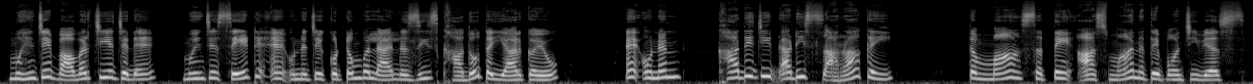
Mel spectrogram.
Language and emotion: Sindhi, happy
